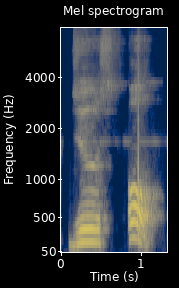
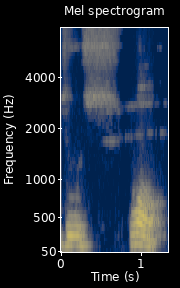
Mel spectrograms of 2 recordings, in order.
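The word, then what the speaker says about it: を: Kalau bahasa Jepang, jus o. Nah, O-nya pakai hiragana wo, bukan pakai hiragana O. Ya, jadi dibacanya jus O, bukan jus wo.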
